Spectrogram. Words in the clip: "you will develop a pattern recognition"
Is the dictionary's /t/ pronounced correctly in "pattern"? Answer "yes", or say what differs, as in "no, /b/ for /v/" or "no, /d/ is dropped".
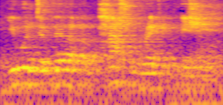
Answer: no, /s/ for /t/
